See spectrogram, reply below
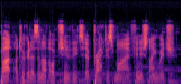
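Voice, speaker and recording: A man with a mid-range, level voice talks fast over loud music, casually vlogging about learning a new language. A native English speaker, he addresses his viewers directly in an upbeat, self-deprecating way.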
